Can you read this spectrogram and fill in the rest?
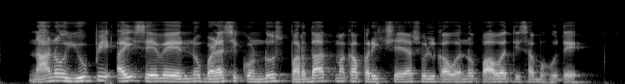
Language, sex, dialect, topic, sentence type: Kannada, male, Mysore Kannada, banking, question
